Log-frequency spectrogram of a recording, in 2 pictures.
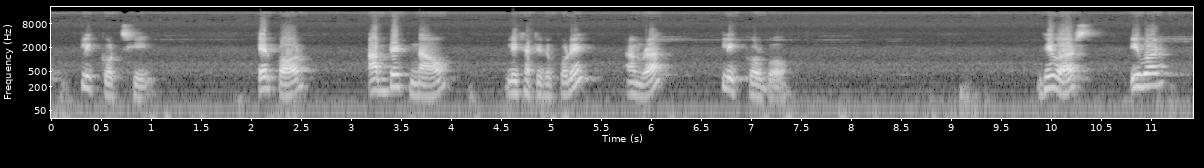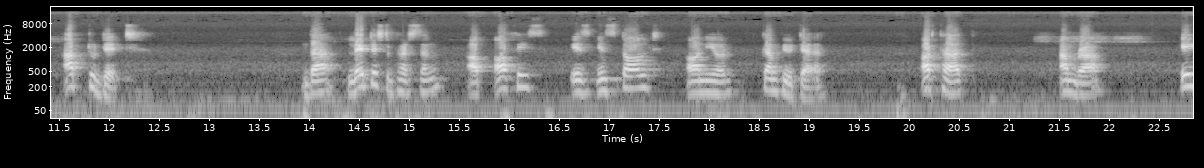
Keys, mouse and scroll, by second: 0.3 click, 7.5 click.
